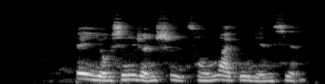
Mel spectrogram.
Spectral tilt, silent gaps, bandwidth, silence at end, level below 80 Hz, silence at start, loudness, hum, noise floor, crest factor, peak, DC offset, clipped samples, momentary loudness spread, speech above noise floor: -4 dB/octave; none; 9.2 kHz; 0.2 s; -62 dBFS; 0.75 s; -17 LUFS; none; -65 dBFS; 16 dB; -2 dBFS; under 0.1%; under 0.1%; 10 LU; 49 dB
